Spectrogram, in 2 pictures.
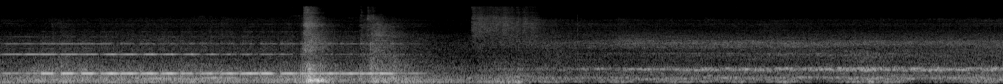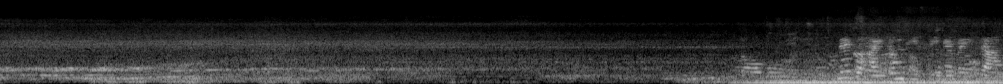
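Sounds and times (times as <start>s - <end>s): train door warning tone: 0.0s - 4.4s
train doors clunking shut: 2.9s - 5.5s.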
